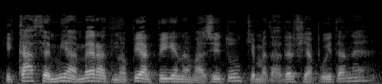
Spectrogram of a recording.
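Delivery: ordinary talk, nothing marked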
